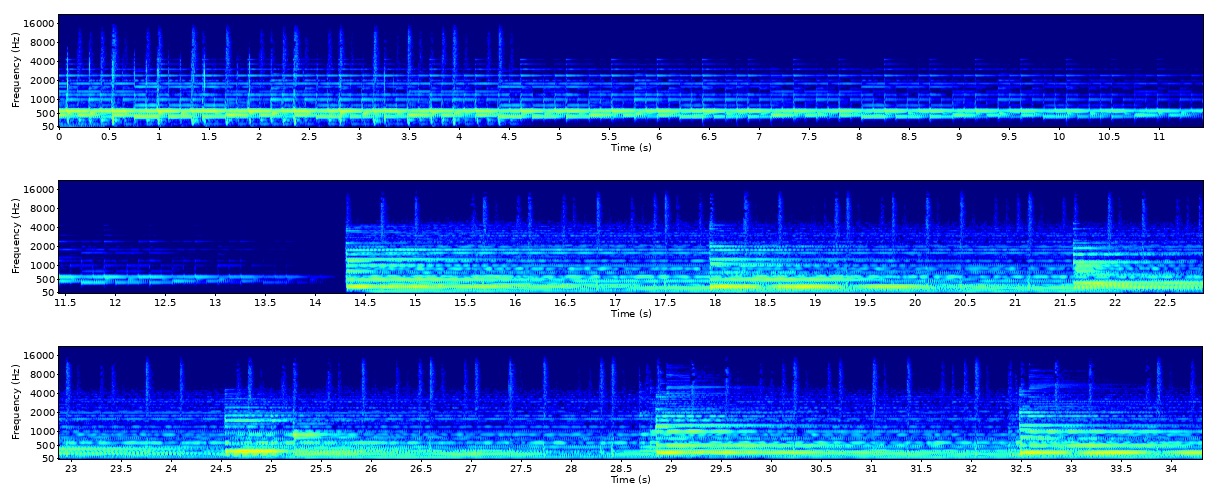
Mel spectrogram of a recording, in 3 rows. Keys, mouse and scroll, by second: 2.0 s, 4.3 shift+middle click, 4.8 middle click, 6.4 e, 9.5 middle click, 10.4 e, 11.9 s, 14.7 middle click, 16.5 ctrl+r, 18.9 s, 20.3 middle click, 20.6 a, 33.6 middle click, 34.0-34.3 scroll down 2.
